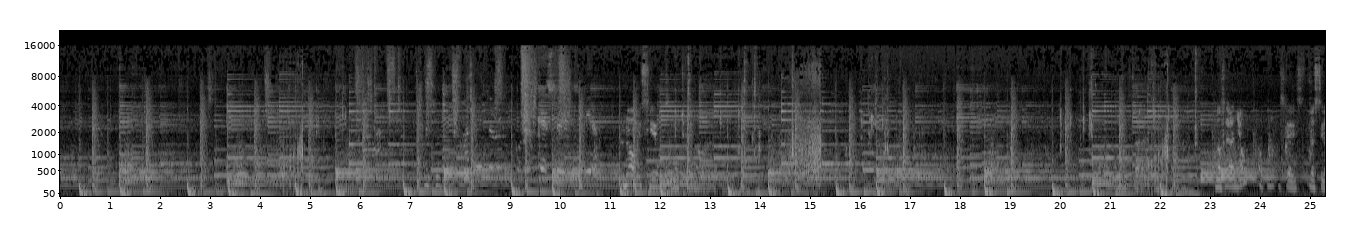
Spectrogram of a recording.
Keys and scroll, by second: 1.9-2.7 scroll down 1, 2.7-3.7 scroll down 1, 4.9-6.3 typing, 11.4-14.0 typing, 15.8-17.7 typing, 19.3-23.2 typing.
